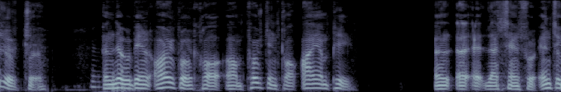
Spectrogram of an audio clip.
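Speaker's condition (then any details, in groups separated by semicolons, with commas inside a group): Tongue cancer; recovering, tongue exercises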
